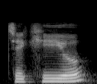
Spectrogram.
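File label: "czech", Esperanto; gcompris; geography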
